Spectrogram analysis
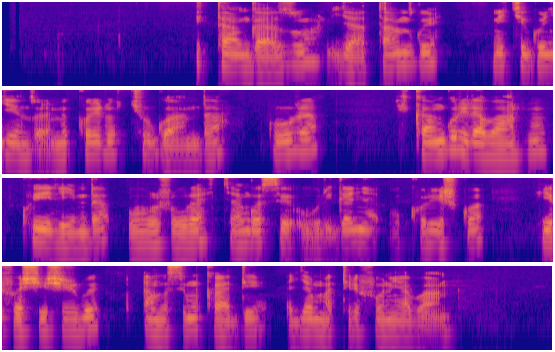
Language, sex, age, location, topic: Kinyarwanda, male, 18-24, Huye, government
